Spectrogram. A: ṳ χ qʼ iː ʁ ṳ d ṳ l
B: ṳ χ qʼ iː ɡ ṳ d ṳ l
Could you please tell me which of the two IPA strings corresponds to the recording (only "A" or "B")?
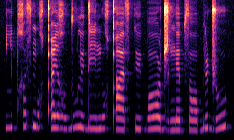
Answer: A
